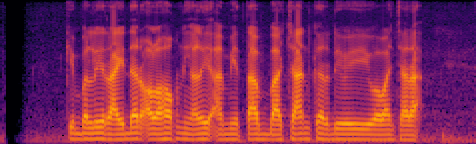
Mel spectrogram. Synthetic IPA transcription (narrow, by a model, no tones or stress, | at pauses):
kimbərliɾaidarɔ̰lɔɦɔk̚nialia̰mit̪abat͡ʃankərdiwiwawaɲt͡ʃaɾa̰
